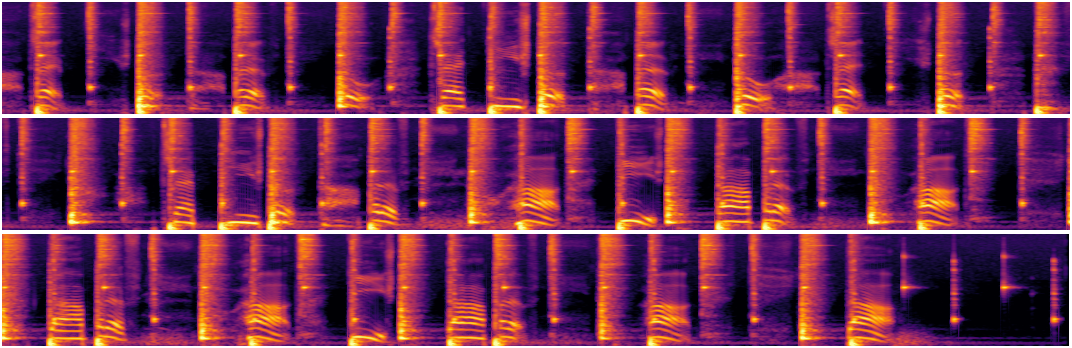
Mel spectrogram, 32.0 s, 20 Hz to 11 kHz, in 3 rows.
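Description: Acoustic drum kit (Pearl drums, Zildjian cymbals) playing a slow, steady rock groove at about 60 beats per minute: accented eighth notes on the hi-hat over bass drum and snare, with the hi-hat pedal worked on the accents.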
